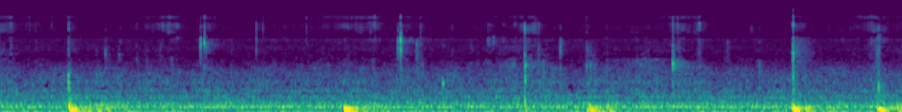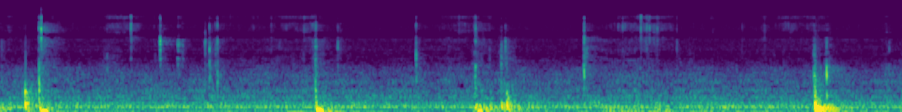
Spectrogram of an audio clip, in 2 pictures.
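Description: A hand-held, fist-sized block of dried soap, grey with a blue outer layer, has slices shaved and scraped off it by a metal utility blade held in the other hand, with the same block carved throughout. Soft, dull scrapes and crisp cutting snaps come at irregular intervals over a steady low hum. Each cut is brief and dies away quickly.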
